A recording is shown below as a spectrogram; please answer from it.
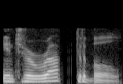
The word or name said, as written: interruptible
